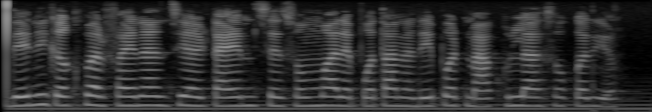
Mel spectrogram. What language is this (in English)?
Gujarati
